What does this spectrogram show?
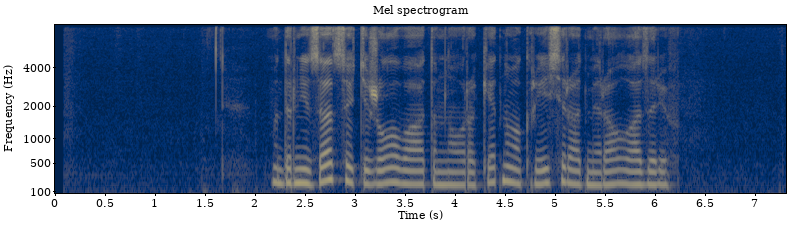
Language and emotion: Russian, neutral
